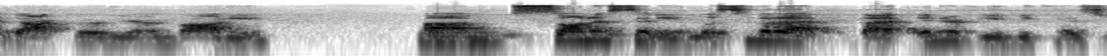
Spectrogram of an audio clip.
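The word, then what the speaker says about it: SonoCiné: That I would do differently is that another episode that you'll want to check out my podcast about Sonocine is how they pronounce it, is the new and latest and greatest in breast detection that is far better than mammograms, 0 radiation.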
